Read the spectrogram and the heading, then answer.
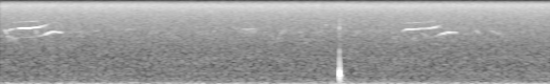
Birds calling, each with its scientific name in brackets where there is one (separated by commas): Eurasian Skylark (Alauda arvensis), Hawaii Amakihi (Chlorodrepanis virens)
